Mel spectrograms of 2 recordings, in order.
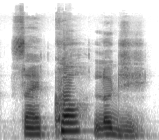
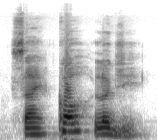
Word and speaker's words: psychology: syllable there is CLA psychology psychology the stress syllable there is core you realize that some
